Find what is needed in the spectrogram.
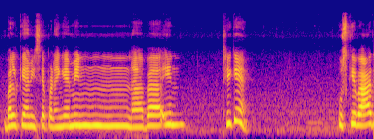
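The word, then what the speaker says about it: من نبإ: اس میں یہ والا لفظ استعمال ہوا ہے، من نبأ۔ ٹھیک ہے، اس طرح کریں گے اس کی ہجے: میم نون نون زیر من، نون زبانا،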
